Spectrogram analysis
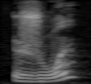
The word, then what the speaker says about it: joint: Joindre, joint. Rejoindre, rejoint. Okay, same thing. Final T not pronounced.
